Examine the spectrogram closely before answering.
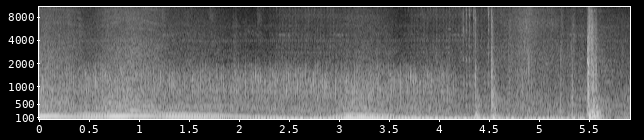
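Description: A car engine revs and hums as the car drives slowly.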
